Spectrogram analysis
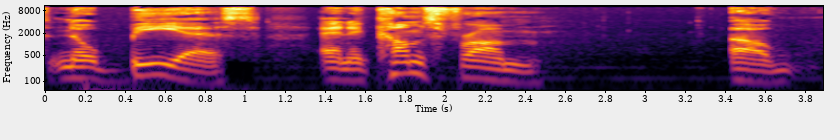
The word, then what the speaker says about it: NobyuS: get that a lot we get no bias a lot because uh because it's n-o-b-y and a lot of people because bye but it's phonetically it's no BS and it comes from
